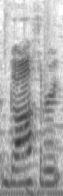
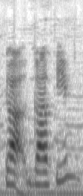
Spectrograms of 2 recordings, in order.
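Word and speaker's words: Gauthier: Cutter Gothic. Gothier.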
